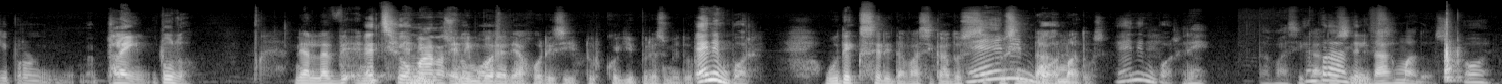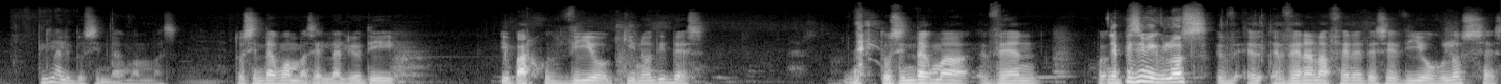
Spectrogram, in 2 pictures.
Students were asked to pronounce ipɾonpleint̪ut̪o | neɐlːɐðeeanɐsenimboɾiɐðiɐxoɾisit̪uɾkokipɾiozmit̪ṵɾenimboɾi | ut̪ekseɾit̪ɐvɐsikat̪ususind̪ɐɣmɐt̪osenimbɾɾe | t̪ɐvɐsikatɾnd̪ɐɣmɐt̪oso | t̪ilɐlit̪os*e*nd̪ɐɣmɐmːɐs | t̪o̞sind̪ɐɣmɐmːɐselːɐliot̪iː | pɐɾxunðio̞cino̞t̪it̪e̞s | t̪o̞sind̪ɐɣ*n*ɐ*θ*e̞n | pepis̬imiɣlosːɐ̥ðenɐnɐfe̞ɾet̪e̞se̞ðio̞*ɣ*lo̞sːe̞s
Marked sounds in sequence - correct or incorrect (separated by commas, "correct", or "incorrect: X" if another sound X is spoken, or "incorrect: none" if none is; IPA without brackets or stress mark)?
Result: incorrect: i, incorrect: m, incorrect: ð, correct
